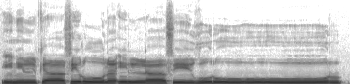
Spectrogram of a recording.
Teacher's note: کافرون را کو پر پڑھیں گے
